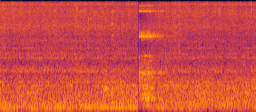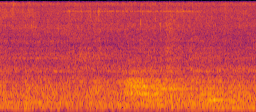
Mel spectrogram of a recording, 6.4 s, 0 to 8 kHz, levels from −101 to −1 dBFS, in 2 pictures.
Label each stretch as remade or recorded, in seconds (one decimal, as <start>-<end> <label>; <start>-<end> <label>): 0.0-4.0 recorded; 4.0-5.7 remade; 5.7-6.4 recorded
